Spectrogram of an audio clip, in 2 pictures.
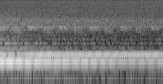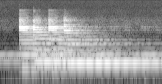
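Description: Quiet background music: a held guitar note slowly fades, then a new plucked chord comes in a little past halfway and rings on.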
